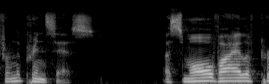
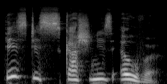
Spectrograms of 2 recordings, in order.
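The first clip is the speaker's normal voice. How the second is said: lifted, high and final; lofty dismissal; haughty; 10 semitones higher, 3 dB louder than usual. A narrator's reading. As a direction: shut the topic down with a sniff. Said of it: "harumph, nose in the air".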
